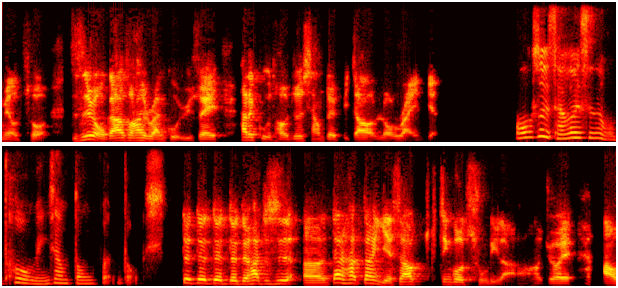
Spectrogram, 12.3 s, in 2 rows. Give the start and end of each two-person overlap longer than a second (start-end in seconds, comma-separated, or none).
none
